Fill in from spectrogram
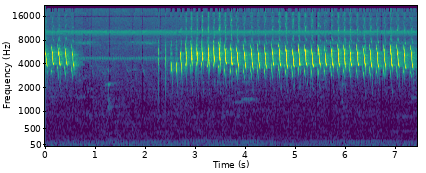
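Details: Captive ciblek gunung prinia, tutored for roughly three months with lovebird song as its model. A short high trill, a pause of silence, then a long run of rapid, sharp, evenly repeated notes, about four per second.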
